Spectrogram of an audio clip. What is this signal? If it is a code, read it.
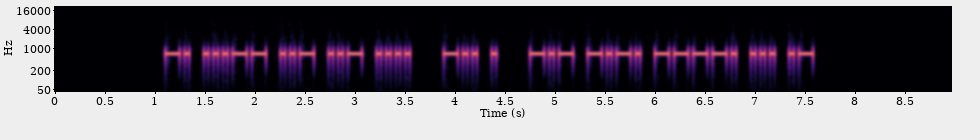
Morse code, heard as a keyed tone, about 25 wpm, 700 Hz. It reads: N3UUH DE KC9SA
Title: USA Callsign DE Callsign - 5 Characters - 25wpm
